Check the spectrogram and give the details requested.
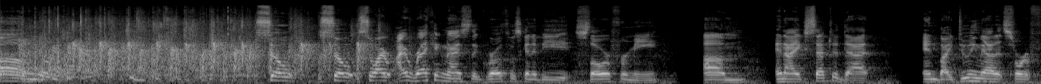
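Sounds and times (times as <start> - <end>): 
audience applause: 0.0 - 4.0
speech: 2.7 - 10.4.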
